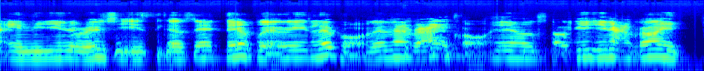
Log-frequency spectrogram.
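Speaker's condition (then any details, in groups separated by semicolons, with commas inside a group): Cerebral palsy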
